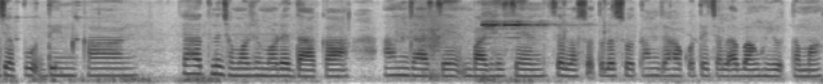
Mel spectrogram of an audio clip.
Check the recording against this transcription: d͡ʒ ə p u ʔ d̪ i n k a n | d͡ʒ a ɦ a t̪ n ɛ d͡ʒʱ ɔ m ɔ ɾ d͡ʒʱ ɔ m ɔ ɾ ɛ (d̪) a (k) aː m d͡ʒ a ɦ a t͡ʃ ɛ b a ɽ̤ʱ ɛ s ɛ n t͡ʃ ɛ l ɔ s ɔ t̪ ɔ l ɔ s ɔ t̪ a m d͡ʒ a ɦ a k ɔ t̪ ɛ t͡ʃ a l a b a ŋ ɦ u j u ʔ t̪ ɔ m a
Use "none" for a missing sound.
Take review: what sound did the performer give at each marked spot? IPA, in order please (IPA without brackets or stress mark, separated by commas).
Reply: d̪, k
